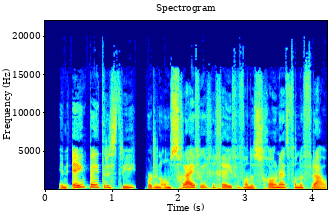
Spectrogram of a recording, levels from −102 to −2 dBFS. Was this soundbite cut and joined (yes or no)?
no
